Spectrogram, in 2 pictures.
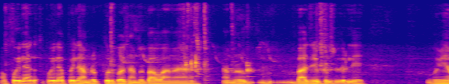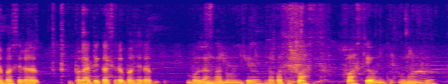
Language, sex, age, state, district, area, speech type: Nepali, male, 45-60, West Bengal, Jalpaiguri, urban, spontaneous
